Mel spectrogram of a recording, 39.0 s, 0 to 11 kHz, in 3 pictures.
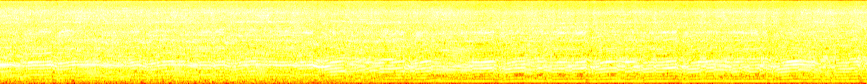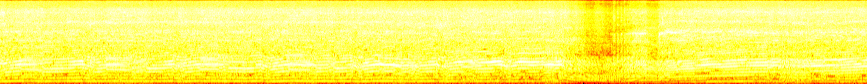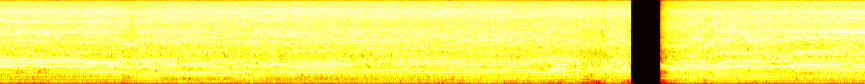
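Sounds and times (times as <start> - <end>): chainsaw cutting a log: 0.0 - 38.9.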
